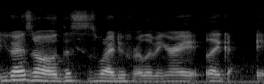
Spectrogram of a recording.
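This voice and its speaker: Audible room echo surrounds this speech. The woman's pitch is very deep and low. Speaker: reiki healer and spiritual teacher. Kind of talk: livestream monologue. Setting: livestream. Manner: serious, no mirth in tone.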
